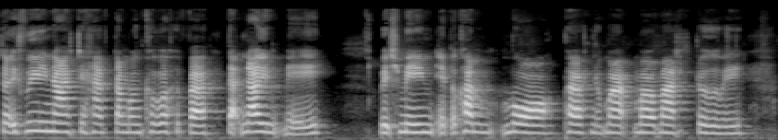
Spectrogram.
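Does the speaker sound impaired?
Yes: deafness; family all hearing, uses sign language; lip reads all day among hearing people, finds it tiring.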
